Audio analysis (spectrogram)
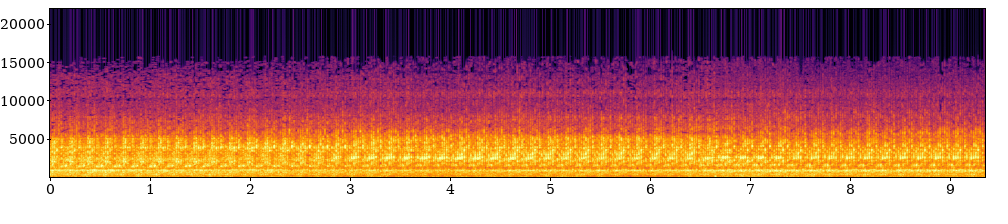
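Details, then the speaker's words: Toyota engine with over 300,000 km and stretched service intervals, idling: fast, busy metallic ticking rattle from the top end, with heavy sludge starving the valvetrain due to poor maintenance. "In the next clip, I'm going to be demonstrating a similar type of noise, but on the top end. On this case, it's a Toyota engine."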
